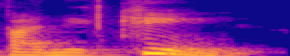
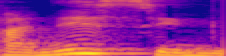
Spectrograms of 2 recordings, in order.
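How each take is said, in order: First: The consonant before -ing is a K sound. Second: The consonant before -ing is an S sound. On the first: The speaker calls it right. "it is panicking" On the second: The speaker calls it wrong. "it's not panicing"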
